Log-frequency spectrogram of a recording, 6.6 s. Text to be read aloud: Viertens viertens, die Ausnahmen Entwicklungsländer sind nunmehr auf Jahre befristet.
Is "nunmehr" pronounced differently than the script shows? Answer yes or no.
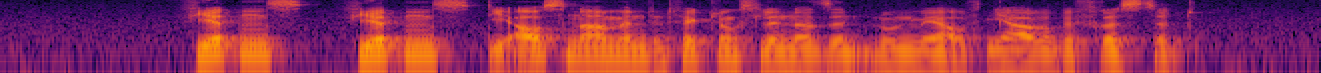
no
